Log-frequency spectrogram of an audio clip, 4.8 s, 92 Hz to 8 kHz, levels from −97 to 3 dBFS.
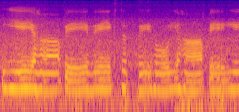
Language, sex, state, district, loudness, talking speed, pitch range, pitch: Hindi, female, Haryana, Jhajjar, -16 LUFS, 115 wpm, 110-120 Hz, 115 Hz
